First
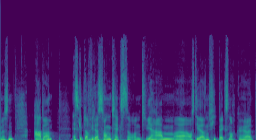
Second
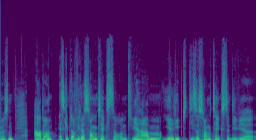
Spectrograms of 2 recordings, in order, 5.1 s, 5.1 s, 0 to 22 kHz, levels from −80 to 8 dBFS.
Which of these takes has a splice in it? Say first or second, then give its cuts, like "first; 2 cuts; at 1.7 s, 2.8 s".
second; 2 cuts; at 1.1 s, 3.2 s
